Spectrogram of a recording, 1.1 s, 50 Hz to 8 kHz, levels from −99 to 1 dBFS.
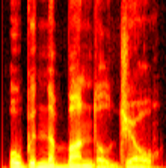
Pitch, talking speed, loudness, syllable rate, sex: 100 Hz, 215 wpm, -17 LUFS, 6.4 syllables/s, male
